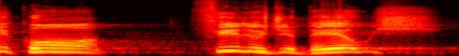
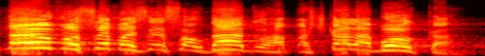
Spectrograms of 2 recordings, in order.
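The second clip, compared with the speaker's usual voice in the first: high, loud, fast imitated bark; mock commander shouting down a recruit; army commander; 6 semitones higher, 8 dB louder, faster than usual. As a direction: cut the recruit off loudly. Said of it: "ele disse".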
